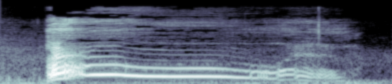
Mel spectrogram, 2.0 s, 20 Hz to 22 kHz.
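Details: Husky on his 13th birthday, answering when asked what he wants for tea: one sustained, howl-like vocal note that starts with a sharp onset, then slowly falls and wavers before trailing off, in a quiet room.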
